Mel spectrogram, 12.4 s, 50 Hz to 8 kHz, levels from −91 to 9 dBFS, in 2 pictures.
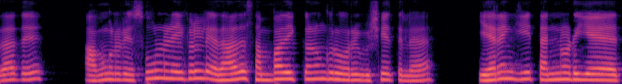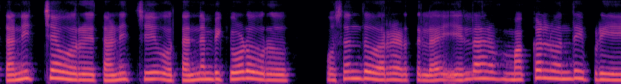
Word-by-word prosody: அதாவது, 210 Hz, +2 st, -1 dB, 0.6 s
அவங்களுடைய 205 Hz, +1 st, -1 dB
சூழ்நிலைகள் 250 Hz, 0 st, +1 dB, 0.2 s
ஏதாவது 205 Hz, +5 st, +4 dB
சம்பாதிக்கணும்ங்கிற 230 Hz, +2 st, +2 dB
ஒரு 200 Hz, 0 st, +1 dB
விஷயத்துல 190 Hz, -2 st, -3 dB, 0.8 s
இறங்கி, 235 Hz, +2 st, +2 dB
தன்னுடைய 215 Hz, 0 st, +3 dB, 0.4 s
தனிச்ச 235 Hz, +6 st, 0 dB, 0.2 s
ஒரு 205 Hz, -1 st, +1 dB, 0.2 s
தனிச்சு 220 Hz, +4 st, -1 dB
ஒரு 190 Hz, -1 st, -2 dB
தன்னம்பிக்கையோட 225 Hz, +4 st, +1 dB
ஒரு 200 Hz, -1 st, -1 dB, 0.6 s
உசந்து 250 Hz, +4 st, -2 dB
வர 205 Hz, 0 st, 0 dB
இடத்துல, 195 Hz, -1 st, -4 dB, 0.3 s
எல்லா 250 Hz, +4 st, -1 dB, 0.4 s
மக்கள் 265 Hz, +6 st, -1 dB
வந்து 240 Hz, +2 st, 0 dB
இப்படி 215 Hz, -1 st, -3 dB
215 Hz, 105 wpm, -24 LUFS, 200-235 Hz, 0.8 s, ஏதாவது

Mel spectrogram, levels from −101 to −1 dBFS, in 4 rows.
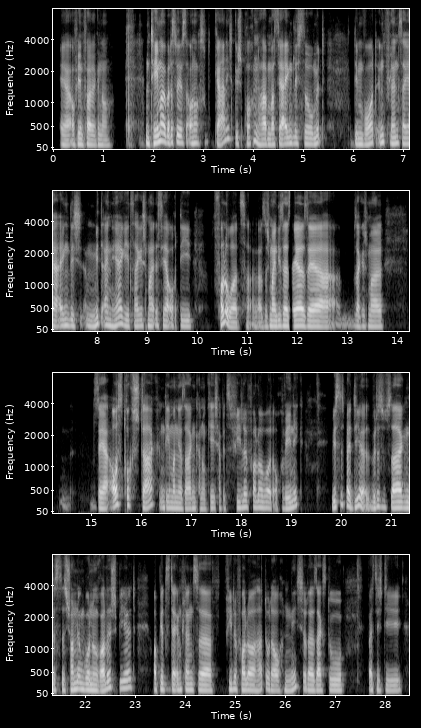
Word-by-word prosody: Ja, 100 Hz, -2 st, 0 dB
auf 105 Hz, +1 st, -5 dB
jeden 115 Hz, -2 st, +2 dB
Fall, 105 Hz, -1 st, +2 dB
genau. 100 Hz, -2 st, -6 dB, 0.6 s
'N 130 Hz, -, +1 dB
Thema, 150 Hz, +8 st, +7 dB
über 155 Hz, -5 st, +4 dB
das 145 Hz, +1 st, -3 dB
wir 155 Hz, -, +4 dB
jetzt 140 Hz, -2 st, -1 dB
auch -, -, 0 dB
noch 135 Hz, -1 st, -2 dB
so 140 Hz, -, -13 dB, 0.2 s
gar -, -, +1 dB
nicht 230 Hz, +2 st, -6 dB
gesprochen 125 Hz, +5 st, -4 dB
haben, 110 Hz, +1 st, +3 dB
was 110 Hz, 0 st, -1 dB
ja -, -, +6 dB
eigentlich 130 Hz, 0 st, +1 dB
so 120 Hz, -1 st, -1 dB
mit 140 Hz, +6 st, -3 dB, 0.5 s
dem 115 Hz, -1 st, -2 dB
Wort 125 Hz, +6 st, +1 dB
Influencer 135 Hz, -3 st, -1 dB
ja 120 Hz, -2 st, +2 dB
eigentlich 125 Hz, -2 st, -3 dB
mit 125 Hz, +5 st, -3 dB
einhergeht, 130 Hz, -1 st, -1 dB
sage 120 Hz, 0 st, -2 dB
ich 125 Hz, 0 st, -8 dB
mal, 120 Hz, -1 st, 0 dB
ist 125 Hz, -1 st, -8 dB
ja 120 Hz, -, +2 dB
auch -, -, -3 dB
die 115 Hz, -1 st, -6 dB, 0.4 s
Followerzahl. 100 Hz, -1 st, +1 dB
Also, 105 Hz, +2 st, -6 dB
ich 110 Hz, -, -8 dB
meine, 115 Hz, -1 st, +4 dB
die 120 Hz, -, -1 dB
ist 125 Hz, -, -5 dB
ja 120 Hz, -, +7 dB
sehr, 120 Hz, +1 st, +8 dB
sehr, 110 Hz, +3 st, +4 dB, 0.3 s
sage 115 Hz, -2 st, -3 dB
ich 115 Hz, +1 st, -11 dB
mal 110 Hz, -1 st, 0 dB, 1.3 s
sehr 115 Hz, -5 st, +2 dB
ausdrucksstark, -, -, +2 dB
indem 125 Hz, -1 st, -4 dB
man 115 Hz, 0 st, 0 dB
ja 110 Hz, -, -1 dB
sagen 110 Hz, +2 st, -1 dB
kann: 110 Hz, -1 st, -10 dB
„Okay, 105 Hz, +3 st, -6 dB
ich 115 Hz, -, -8 dB
habe 115 Hz, 0 st, -10 dB
jetzt 110 Hz, -, -14 dB
viele 130 Hz, +2 st, -3 dB
Follower 130 Hz, -2 st, -1 dB
oder 115 Hz, -, -4 dB
auch 110 Hz, -, -11 dB
wenig.“ 130 Hz, -, -2 dB, 0.6 s
Wie -, -, -2 dB
ist 135 Hz, -, -2 dB
das 195 Hz, -, -7 dB
bei 170 Hz, -6 st, +3 dB
dir? 150 Hz, +4 st, -1 dB
Würdest 135 Hz, +3 st, -4 dB
du -, -, -9 dB
sagen, 125 Hz, -1 st, +4 dB
dass 120 Hz, +1 st, -6 dB
das 120 Hz, -2 st, -3 dB
schon 125 Hz, +3 st, +1 dB
irgendwo 130 Hz, -2 st, +1 dB
'ne 115 Hz, -, +2 dB
Rolle 110 Hz, +8 st, +3 dB
spielt, 165 Hz, +1 st, -3 dB, 0.3 s
ob -, -, -1 dB
jetzt 130 Hz, 0 st, -3 dB
der -, -, +3 dB
Influencer 120 Hz, -3 st, +1 dB, 0.2 s
viele 130 Hz, +1 st, -4 dB
Follower 120 Hz, -3 st, +2 dB
hat 120 Hz, +6 st, -5 dB
oder 120 Hz, -4 st, -1 dB
auch 105 Hz, -1 st, -2 dB
nicht? 125 Hz, -, -5 dB
Oder 115 Hz, -2 st, +1 dB
sagst 110 Hz, 0 st, -1 dB
du, 115 Hz, -1 st, -1 dB, 0.4 s
weiß 115 Hz, -, -4 dB
nicht, 110 Hz, -1 st, -9 dB
die 110 Hz, 0 st, -5 dB
120 Hz, 200 wpm, -24 LUFS, 110-130 Hz, 1.3 s, sehr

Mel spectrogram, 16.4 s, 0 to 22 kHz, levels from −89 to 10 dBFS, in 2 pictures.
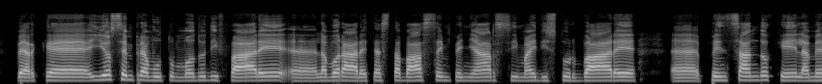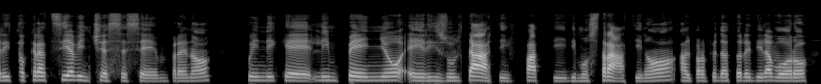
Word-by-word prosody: perché 170 Hz, 0 st, +3 dB
io 205 Hz, +4 st, +1 dB
ho -, -, +2 dB
sempre 205 Hz, -1 st, -1 dB
avuto 180 Hz, 0 st, -3 dB
un 165 Hz, -, -16 dB
modo 175 Hz, +2 st, -4 dB
di 190 Hz, 0 st, -8 dB
fare, 180 Hz, +1 st, +3 dB, 0.3 s
uhm, 150 Hz, -, -6 dB
lavorare, 170 Hz, 0 st, +3 dB
testa 175 Hz, +1 st, -4 dB
bassa, 175 Hz, +2 st, +1 dB
impegnarsi, 175 Hz, 0 st, -3 dB
mai 165 Hz, 0 st, -1 dB
disturbare, 170 Hz, 0 st, +2 dB, 0.3 s
uhm, 155 Hz, 0 st, -2 dB
pensando 185 Hz, +1 st, 0 dB
che 175 Hz, -2 st, -3 dB
la 165 Hz, -1 st, +1 dB
meritocrazia 185 Hz, +3 st, -1 dB
vincesse 170 Hz, -3 st, -5 dB
sempre, 150 Hz, +1 st, -6 dB
no, 165 Hz, +4 st, -3 dB, 0.3 s
quindi 175 Hz, -1 st, -7 dB
che 165 Hz, -3 st, +1 dB
l'impegno 180 Hz, 0 st, -1 dB
e 170 Hz, -1 st, -2 dB
i -, -, -1 dB
risultati 165 Hz, -2 st, +4 dB
fatti, 165 Hz, -3 st, -1 dB
dimostrati, 150 Hz, 0 st, +2 dB
no, 170 Hz, +5 st, -1 dB
al 160 Hz, -1 st, -4 dB
proprio 160 Hz, +2 st, -6 dB
datore 165 Hz, +1 st, -4 dB
di 165 Hz, -, -8 dB
lavoro, 160 Hz, -1 st, +1 dB
170 Hz, 140 wpm, -24 LUFS, 165-180 Hz, 0.3 s, risultati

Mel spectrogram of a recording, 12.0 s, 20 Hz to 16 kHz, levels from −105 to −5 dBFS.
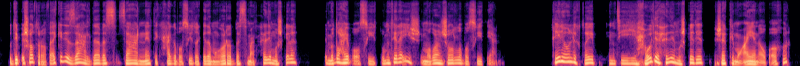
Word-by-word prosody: وتبقي 140 Hz, -3 st, +2 dB
شاطرة، 160 Hz, -, +2 dB
فأكيد 205 Hz, -, -2 dB
الزعل 145 Hz, -, +1 dB
ده 130 Hz, +3 st, +2 dB
بس 125 Hz, +1 st, -2 dB
زعل 125 Hz, -4 st, +1 dB
ناتج 115 Hz, +3 st, -1 dB
حاجة 115 Hz, 0 st, -3 dB
بسيطة 100 Hz, +2 st, -4 dB
كده، 110 Hz, 0 st, +2 dB
مجرد 105 Hz, +3 st, 0 dB
بس 105 Hz, 0 st, -4 dB
ما 95 Hz, -, -1 dB
هتحلّي 140 Hz, +7 st, -2 dB
المشكلة، 140 Hz, +7 st, 0 dB, 0.4 s
الموضوع 130 Hz, +6 st, +2 dB
هيبقى 145 Hz, -7 st, +2 dB
بسيط، 105 Hz, -1 st, -6 dB
وما 125 Hz, +3 st, 0 dB
تقلقيش، 170 Hz, +2 st, -1 dB
الموضوع 105 Hz, +6 st, +1 dB
إن 130 Hz, -, +3 dB
شاء 130 Hz, +2 st, +1 dB
الله 135 Hz, 0 st, 0 dB
بسيط 105 Hz, -2 st, -5 dB
يعني. -, -, -13 dB, 0.8 s
خلّيني 200 Hz, +4 st, +6 dB
أقول 190 Hz, 0 st, +3 dB
لكِ، 160 Hz, -6 st, +1 dB
طيب 140 Hz, +1 st, +1 dB, 0.2 s
أنتِ 115 Hz, -1 st, -3 dB, 0.3 s
حاولتِ 150 Hz, -, +4 dB
تحلّي 160 Hz, +2 st, +4 dB
المشكلة 140 Hz, +2 st, +1 dB
ديّة 145 Hz, 0 st, +2 dB, 0.2 s
بشكل 125 Hz, -3 st, +1 dB
معين 95 Hz, +3 st, +2 dB
أو -, -, -4 dB
بآخر؟ 155 Hz, -, -5 dB
125 Hz, 200 wpm, -22 LUFS, 110-150 Hz, 0.8 s, خلّيني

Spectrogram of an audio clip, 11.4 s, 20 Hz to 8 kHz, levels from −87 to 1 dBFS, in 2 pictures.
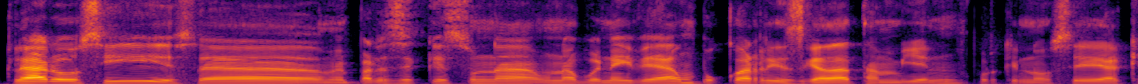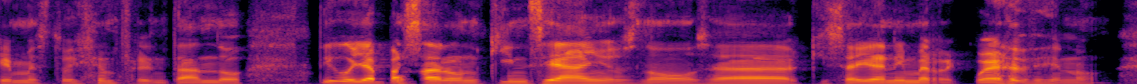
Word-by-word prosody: Claro, 165 Hz, 0 st, +6 dB
sí, 165 Hz, +1 st, +2 dB
o -, -, -5 dB
sea, 135 Hz, -1 st, 0 dB
me 115 Hz, -1 st, -8 dB
parece 125 Hz, +8 st, -4 dB
que 145 Hz, -, -8 dB
es 145 Hz, -, -2 dB
una 145 Hz, -2 st, -2 dB
una 130 Hz, +2 st, -5 dB
buena 125 Hz, 0 st, -3 dB
idea, 120 Hz, +1 st, +1 dB
un 160 Hz, 0 st, -7 dB
poco 145 Hz, +1 st, -7 dB
arriesgada 120 Hz, -3 st, +3 dB
también, 115 Hz, +6 st, -7 dB
porque 115 Hz, -1 st, -15 dB
no 115 Hz, +1 st, -10 dB
sé 120 Hz, -1 st, 0 dB
a 120 Hz, -, 0 dB
qué 115 Hz, -, -4 dB
me 120 Hz, -1 st, -7 dB
estoy 115 Hz, +1 st, -11 dB
enfrentando. 115 Hz, +1 st, -6 dB, 0.4 s
Digo, 160 Hz, -3 st, -1 dB
ya 140 Hz, -1 st, +6 dB
pasaron 135 Hz, 0 st, +2 dB
15 140 Hz, +3 st, +4 dB
años, 140 Hz, -6 st, +2 dB
¿no?, 135 Hz, +3 st, -6 dB
o 120 Hz, -, -9 dB
sea, 120 Hz, -1 st, -1 dB
quizá 115 Hz, +2 st, -2 dB
ya 120 Hz, +1 st, +4 dB
ni 135 Hz, +1 st, -3 dB
me 120 Hz, -, 0 dB
recuerde, 115 Hz, +1 st, +1 dB
¿no? 115 Hz, +9 st, -14 dB
125 Hz, 200 wpm, -25 LUFS, 115-140 Hz, 0.4 s, Claro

